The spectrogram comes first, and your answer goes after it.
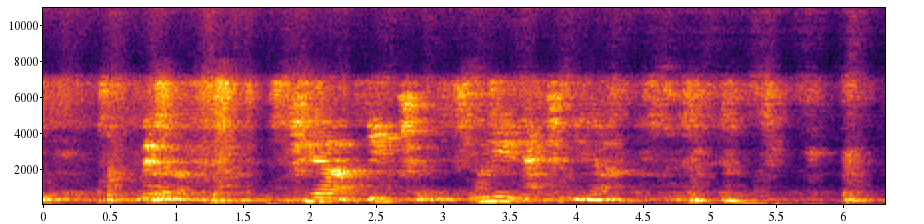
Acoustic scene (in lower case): elevator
